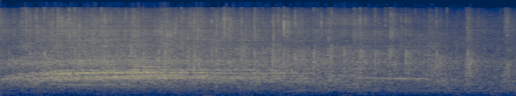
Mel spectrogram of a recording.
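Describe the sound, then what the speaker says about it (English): Graduation ceremony audience at a TVET college giving a final round of applause, a loud, full burst of clapping with faint cheering that swells early and then gradually thins out. "final round of applause"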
